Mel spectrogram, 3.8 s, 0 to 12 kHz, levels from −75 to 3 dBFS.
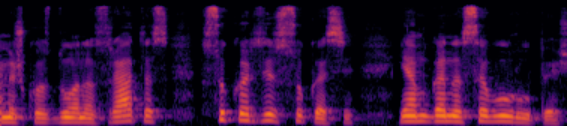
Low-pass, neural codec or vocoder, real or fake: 9.9 kHz; none; real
